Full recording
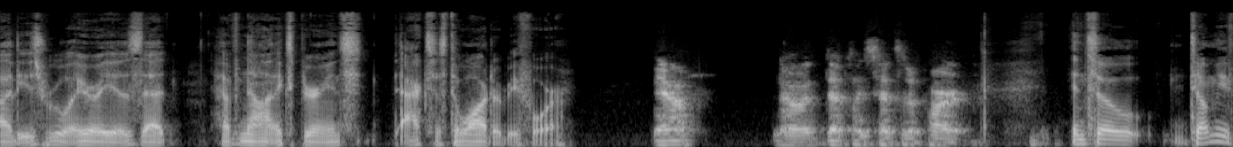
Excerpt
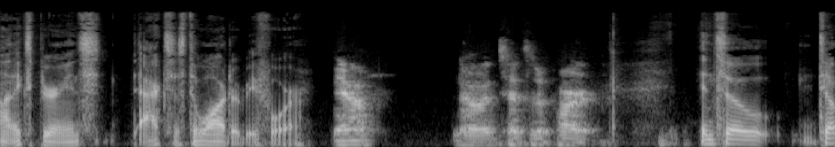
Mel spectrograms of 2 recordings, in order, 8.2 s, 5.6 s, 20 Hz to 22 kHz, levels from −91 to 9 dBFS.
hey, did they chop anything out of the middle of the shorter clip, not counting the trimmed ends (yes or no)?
yes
